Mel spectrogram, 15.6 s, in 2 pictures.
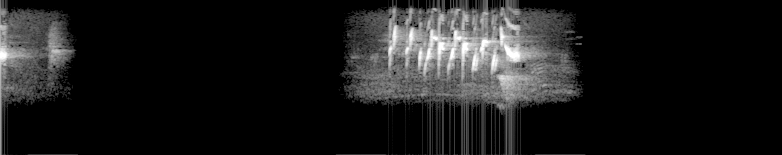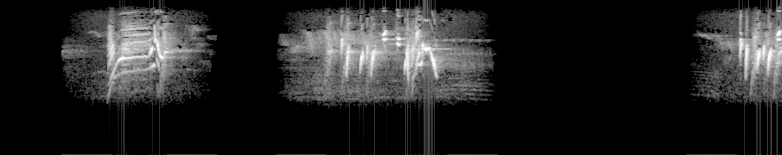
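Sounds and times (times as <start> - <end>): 
birds chirping and twittering: 3.6 - 5.8, 8.5 - 10.0, 10.6 - 12.7, 14.8 - 15.6.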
